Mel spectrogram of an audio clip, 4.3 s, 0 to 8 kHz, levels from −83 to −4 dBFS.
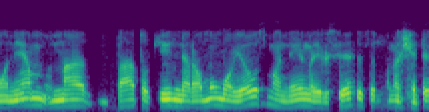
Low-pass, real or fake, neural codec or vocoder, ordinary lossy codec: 7.2 kHz; fake; codec, 16 kHz, 4 kbps, X-Codec, HuBERT features, trained on balanced general audio; MP3, 64 kbps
